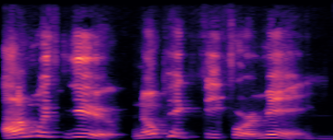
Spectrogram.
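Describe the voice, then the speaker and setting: A woman's voice: a little high, measured pace, noisy background. Caribbean-born woman on a podcast, laughs a lot, says things twice, voice jumps all over. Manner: laughing, animated, repeats herself. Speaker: podcast co-host. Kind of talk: casual chat.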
